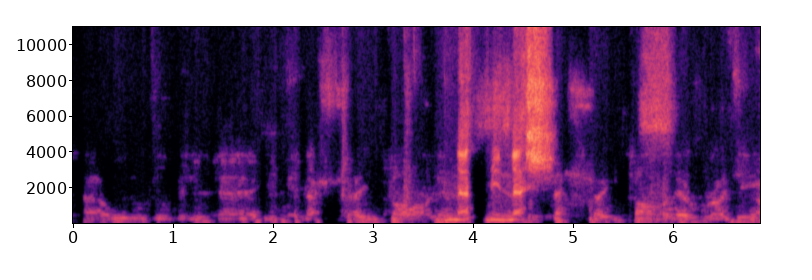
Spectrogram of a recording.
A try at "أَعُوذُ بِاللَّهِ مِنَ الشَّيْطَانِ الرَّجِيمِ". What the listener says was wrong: The more important thing is the ayn. A'u. Okay, you've got to squeeze the ayn out a bit harder. A'udhu. A'u, and then it's zu.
